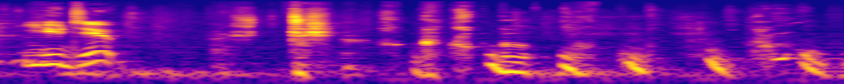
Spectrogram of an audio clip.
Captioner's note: gulping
